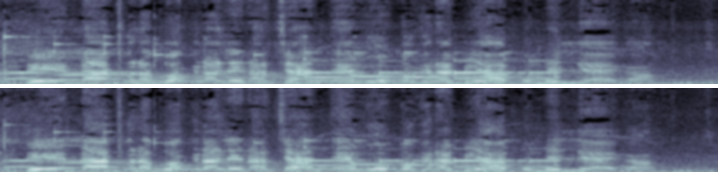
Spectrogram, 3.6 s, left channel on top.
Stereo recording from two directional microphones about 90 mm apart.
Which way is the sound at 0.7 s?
40° right (ahead or behind).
